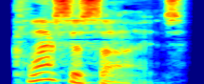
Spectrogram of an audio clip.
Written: classicize

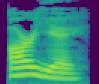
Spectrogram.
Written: Arye

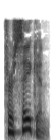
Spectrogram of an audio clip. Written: forsaken

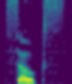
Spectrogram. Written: soaks

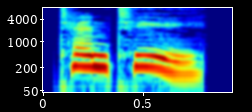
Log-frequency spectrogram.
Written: tenty

